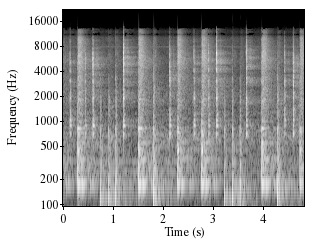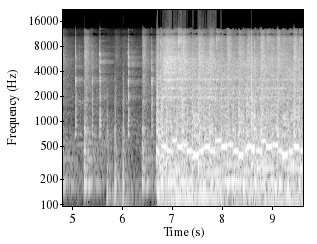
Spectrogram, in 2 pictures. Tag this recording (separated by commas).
Cymbal, Drum, Bass drum, Wood block, Drum kit, Musical instrument, Music, Percussion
